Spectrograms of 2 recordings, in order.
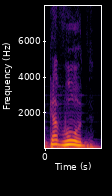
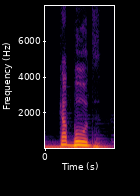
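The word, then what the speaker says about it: כָּבוֹד: Nós sabemos que a glória não é kabod, mas como no hebraico a letra B e a letra V elas são o mesmo desenho, só quem sabe a pronúncia realmente é quem conhece o idioma.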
